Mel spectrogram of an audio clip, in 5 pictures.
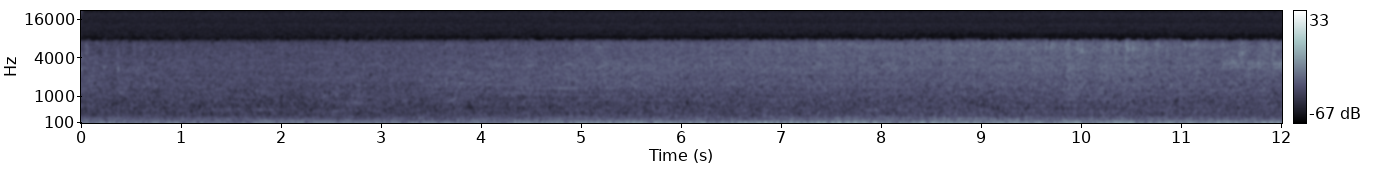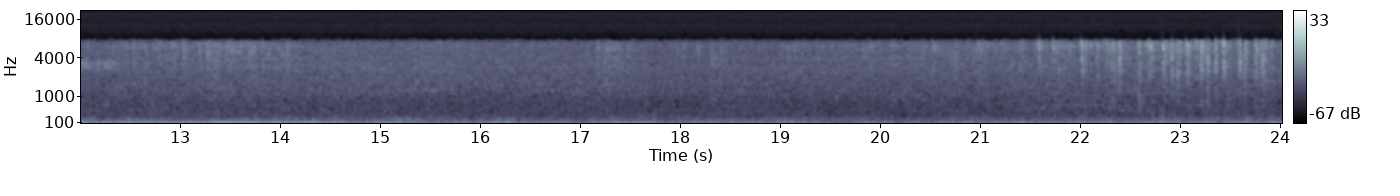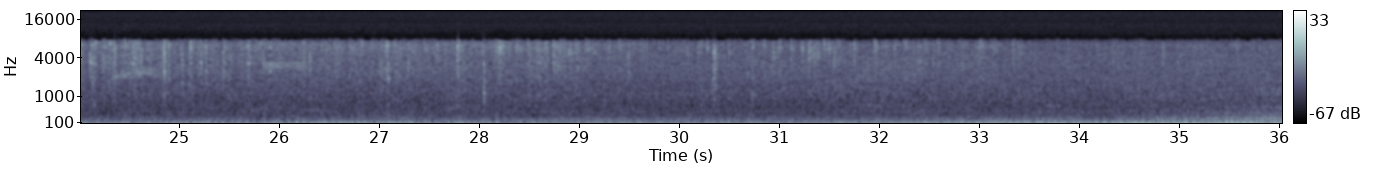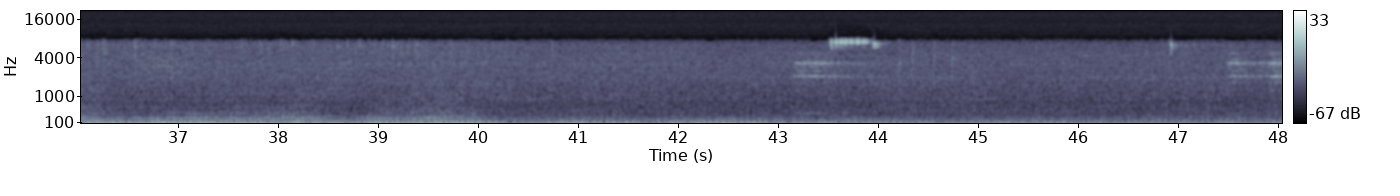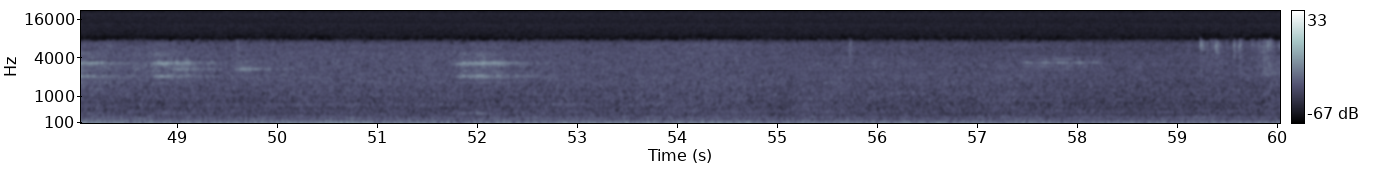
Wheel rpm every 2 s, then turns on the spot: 0, 0, 0, 0, 0, 0, 0, 0, 0, 0, 0, 0, 0, 0, 0, 0, 0, 0, 0, 0, 0, 0, 0, 0, 0, 0, 0, 0, 0, 0.
none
